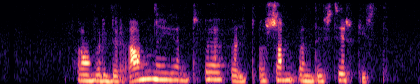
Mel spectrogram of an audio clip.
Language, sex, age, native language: Icelandic, female, 30-39, Polish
